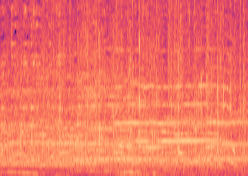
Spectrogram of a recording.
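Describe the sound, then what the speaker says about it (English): A high school football crowd cheers loudly after a touchdown in a Bellingham versus Norton game, a dense continuous roar of shouts and yells from the stands. "The crowd is going wild."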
